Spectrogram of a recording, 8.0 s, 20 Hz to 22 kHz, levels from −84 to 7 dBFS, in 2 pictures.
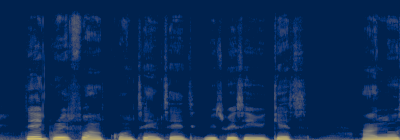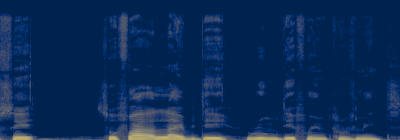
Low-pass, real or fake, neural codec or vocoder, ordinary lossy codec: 19.8 kHz; real; none; none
